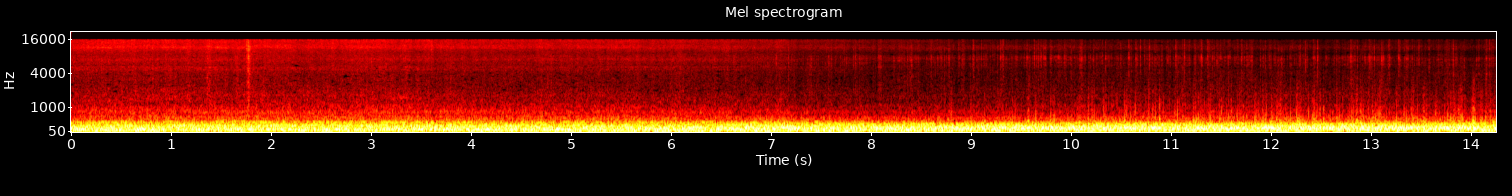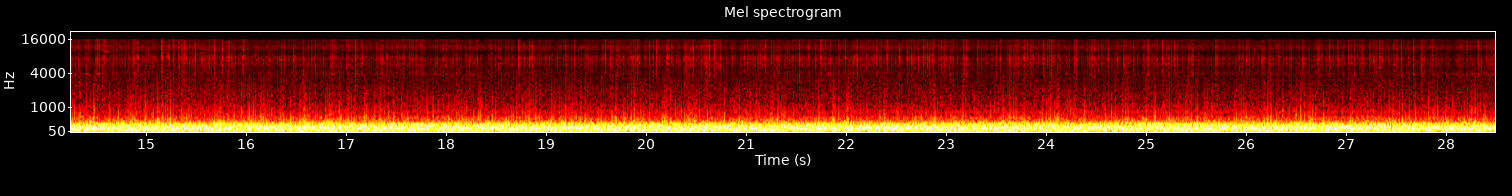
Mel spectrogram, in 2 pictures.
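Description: Steady low rumble inside the passenger cabin of a Southwest Airlines Boeing 737 as it rolls along the ground, its jet engines running.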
